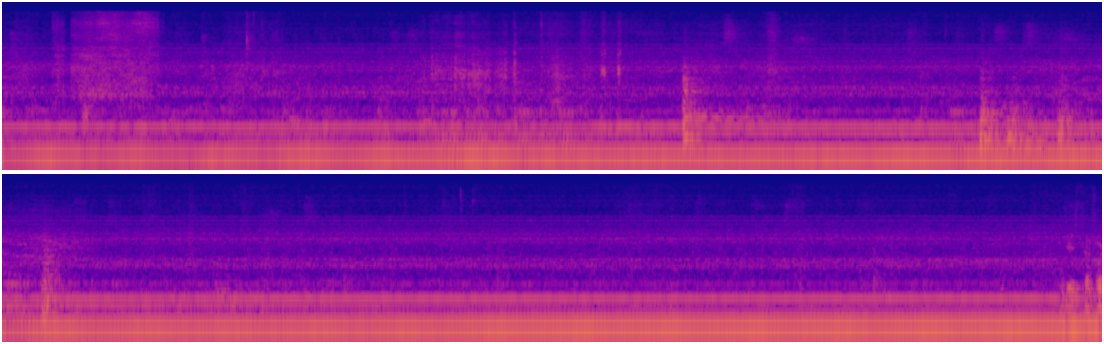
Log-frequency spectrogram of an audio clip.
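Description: Potter's wheel motor humming steadily as the wheel spins, with a few brief wet scrapes and rubs of hands and a rib smoothing the clay join.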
